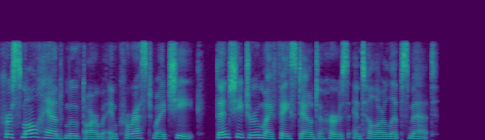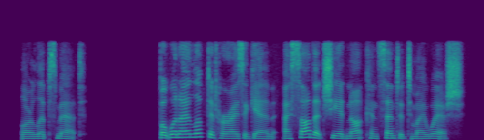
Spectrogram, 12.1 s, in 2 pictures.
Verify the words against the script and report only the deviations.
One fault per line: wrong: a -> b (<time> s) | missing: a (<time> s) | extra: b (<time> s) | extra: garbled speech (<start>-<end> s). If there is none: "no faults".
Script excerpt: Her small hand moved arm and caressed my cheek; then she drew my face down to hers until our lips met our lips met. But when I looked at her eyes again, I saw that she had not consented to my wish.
no faults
